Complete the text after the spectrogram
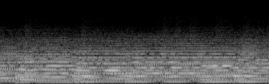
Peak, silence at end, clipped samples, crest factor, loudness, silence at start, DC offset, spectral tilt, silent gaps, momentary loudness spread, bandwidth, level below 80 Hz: -10 dBFS; 0 s; under 0.1%; 12 dB; -23 LUFS; 0 s; under 0.1%; -7.5 dB/octave; none; 2 LU; 13 kHz; -62 dBFS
